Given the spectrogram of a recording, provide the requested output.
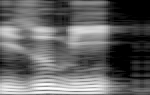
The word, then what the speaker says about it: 泉: First and foremost, the kunyomi, which is izumi, unaccented, literally mi from mizu,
